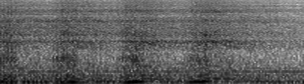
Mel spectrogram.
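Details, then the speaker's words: Bajaj Pulsar motorcycle just after a full engine fitting, key-started: it runs steadily with a few smooth rises and falls in revs and no knocks or rattles. The engine sound is judged very good. "ये start हो गई और engine का sound देखिए कितना sound मस्त आया है। साउंड वगैरह सब बहुत अच्छा आया है।"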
